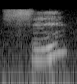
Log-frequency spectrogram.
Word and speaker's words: 十: This is its syllable 十.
